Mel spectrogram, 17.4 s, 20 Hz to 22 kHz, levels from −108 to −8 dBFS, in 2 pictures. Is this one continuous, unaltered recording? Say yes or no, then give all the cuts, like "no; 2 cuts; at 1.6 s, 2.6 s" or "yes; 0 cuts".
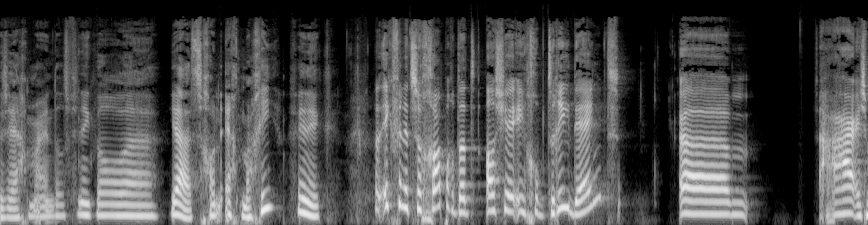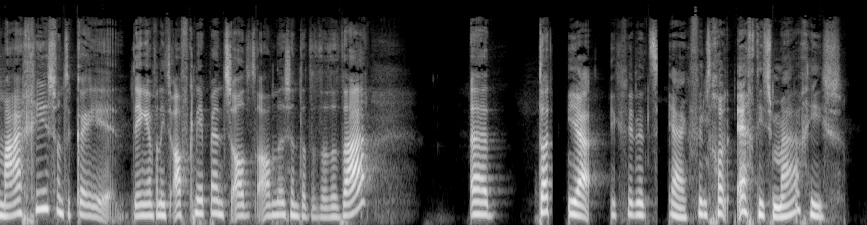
no; 2 cuts; at 14.2 s, 15.2 s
